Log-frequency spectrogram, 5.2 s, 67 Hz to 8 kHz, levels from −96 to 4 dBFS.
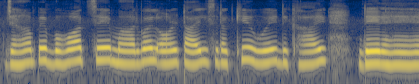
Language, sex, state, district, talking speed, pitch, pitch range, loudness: Hindi, female, Jharkhand, Palamu, 150 wpm, 225 Hz, 215-245 Hz, -15 LUFS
